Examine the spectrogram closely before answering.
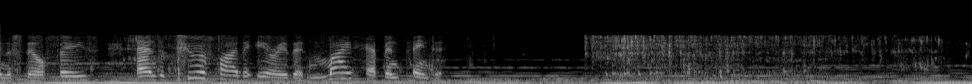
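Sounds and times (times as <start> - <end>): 
speech: 0.0 - 4.6
water poured onto the ground: 5.8 - 9.6.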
